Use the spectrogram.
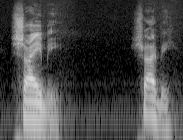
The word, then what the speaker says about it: Shaibi: make it easy her so the the right pronunciation for my last name is actually shy shibby yeah that's pretty easy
